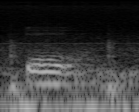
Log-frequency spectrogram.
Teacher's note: you don't really pronounce the W it's just like oh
